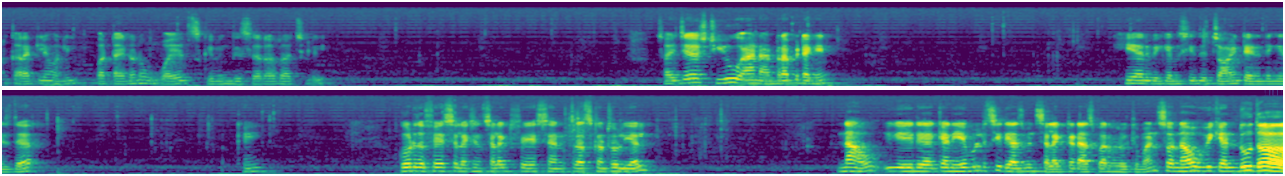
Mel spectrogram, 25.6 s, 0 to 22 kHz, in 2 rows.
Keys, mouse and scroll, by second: 1.7 middle click, 1.7 right click, 9.8 middle click, 9.8 right click, 15.4-17.3 middle drag, 17.3-25.6 drag.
